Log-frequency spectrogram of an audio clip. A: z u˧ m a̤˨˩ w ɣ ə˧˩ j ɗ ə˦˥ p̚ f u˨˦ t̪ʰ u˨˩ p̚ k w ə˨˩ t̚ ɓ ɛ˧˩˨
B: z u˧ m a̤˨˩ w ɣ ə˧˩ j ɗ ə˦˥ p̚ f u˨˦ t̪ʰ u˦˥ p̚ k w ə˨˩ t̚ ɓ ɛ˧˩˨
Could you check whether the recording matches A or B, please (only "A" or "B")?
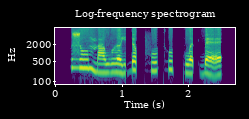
B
